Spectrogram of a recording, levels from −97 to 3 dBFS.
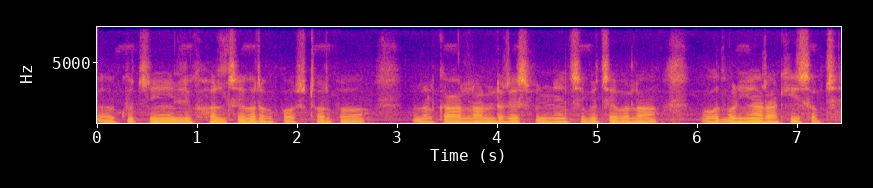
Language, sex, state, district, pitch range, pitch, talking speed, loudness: Maithili, male, Bihar, Begusarai, 135-140 Hz, 140 Hz, 160 wpm, -18 LUFS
